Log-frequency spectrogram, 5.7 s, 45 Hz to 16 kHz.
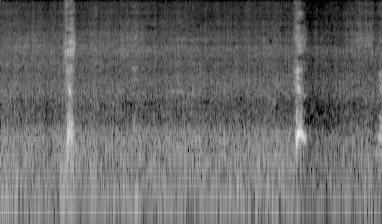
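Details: Intractable hiccups lasting since December 2015, recorded September 2020 in a patient on a GERD medication regimen: two sharp hiccups about three and a half seconds apart over steady engine noise.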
